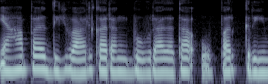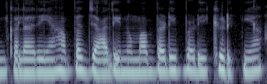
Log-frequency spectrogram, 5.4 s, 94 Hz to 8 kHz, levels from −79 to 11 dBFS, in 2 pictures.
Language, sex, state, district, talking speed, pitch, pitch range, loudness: Hindi, female, Chhattisgarh, Kabirdham, 170 wpm, 185 Hz, 175-190 Hz, -19 LUFS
